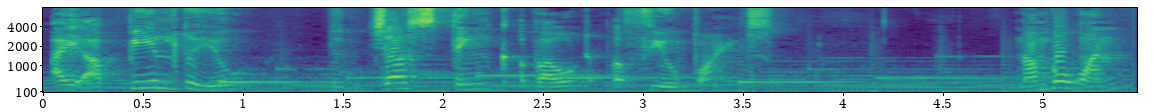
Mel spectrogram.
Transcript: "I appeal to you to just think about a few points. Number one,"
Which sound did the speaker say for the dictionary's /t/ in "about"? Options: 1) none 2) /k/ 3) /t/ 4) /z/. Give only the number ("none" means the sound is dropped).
3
